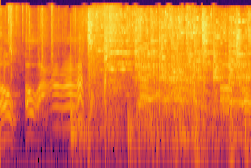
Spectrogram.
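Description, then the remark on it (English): A short voiced cry, then a box of old mugs hits the floor in a loud, sustained crash, with ceramic shattering and many bright clinking pieces scattering and ringing for about two seconds. “A box full of mugs? Why were we keeping a box full of old mugs?”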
